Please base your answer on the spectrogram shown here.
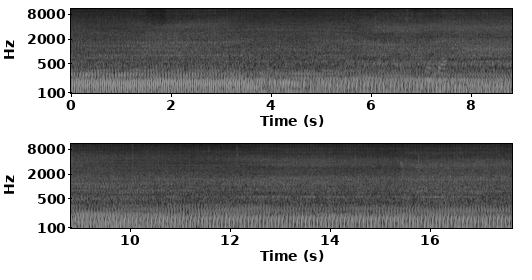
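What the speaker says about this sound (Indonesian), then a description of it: "Jadi di sini masih pakai traktor kecil, teman-teman." A small tractor engine chugs steadily and loudly throughout, a continuous rattling drone with no pauses, close by, in rice fields in rural Aceh.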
